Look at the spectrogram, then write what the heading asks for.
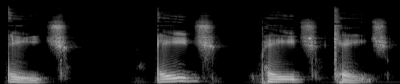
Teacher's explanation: use the long a like say and day with a J at the end like juice and jump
